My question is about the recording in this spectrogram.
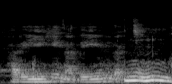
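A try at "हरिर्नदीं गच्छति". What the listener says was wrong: Harihi, why call Harihi? Harir nadim gacchati.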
